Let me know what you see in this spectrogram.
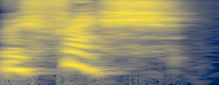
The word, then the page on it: refresh: British English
